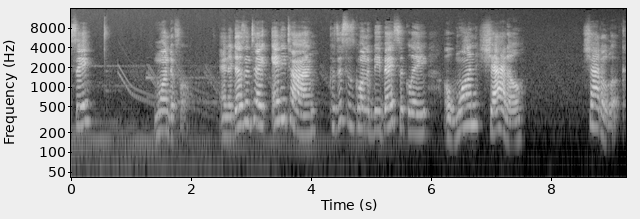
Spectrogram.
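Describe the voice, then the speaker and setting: A woman's high-pitched voice at a fairly slow pace, with lively intonation, big swings in loudness, long and frequent pauses, and noticeable background noise. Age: 50s. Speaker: beauty vlogger. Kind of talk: makeup tutorial.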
